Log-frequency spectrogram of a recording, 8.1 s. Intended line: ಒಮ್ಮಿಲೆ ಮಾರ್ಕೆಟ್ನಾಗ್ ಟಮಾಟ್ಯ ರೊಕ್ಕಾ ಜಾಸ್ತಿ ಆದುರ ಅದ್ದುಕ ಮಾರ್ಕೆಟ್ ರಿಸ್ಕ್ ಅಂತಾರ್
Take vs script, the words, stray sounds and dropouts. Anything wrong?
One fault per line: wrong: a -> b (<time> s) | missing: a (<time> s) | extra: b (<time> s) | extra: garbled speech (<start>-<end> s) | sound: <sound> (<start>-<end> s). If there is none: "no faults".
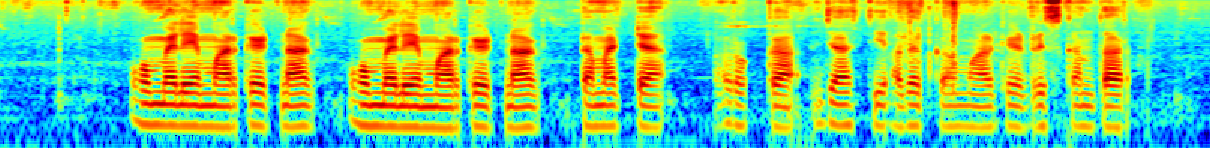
extra: ಒಮ್ಮಿಲೆ ಮಾರ್ಕೆಟ್ನಾಗ್ (2.4 s)
missing: ಆದುರ (5.9 s)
